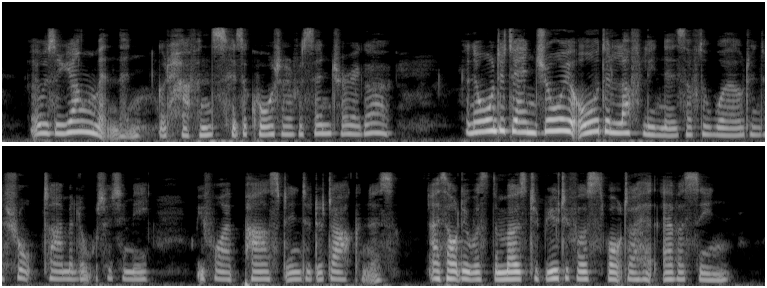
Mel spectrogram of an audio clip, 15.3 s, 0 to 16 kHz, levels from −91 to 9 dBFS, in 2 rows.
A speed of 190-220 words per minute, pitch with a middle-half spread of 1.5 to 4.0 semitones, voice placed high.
Yes: average, 200 wpm; average, 3.6 semitones; high, 200 Hz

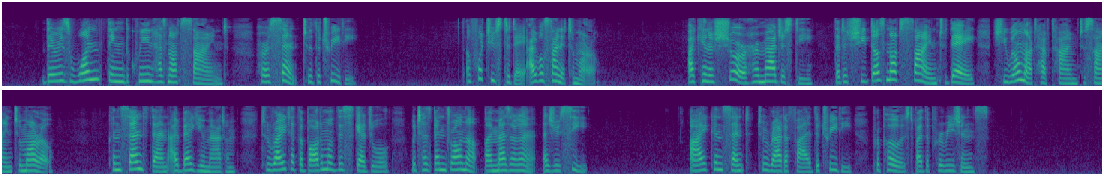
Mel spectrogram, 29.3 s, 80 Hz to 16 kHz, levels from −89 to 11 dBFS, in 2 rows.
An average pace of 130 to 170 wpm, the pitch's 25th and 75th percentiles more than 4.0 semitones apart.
Yes: average, 165 wpm; average, 4.5 semitones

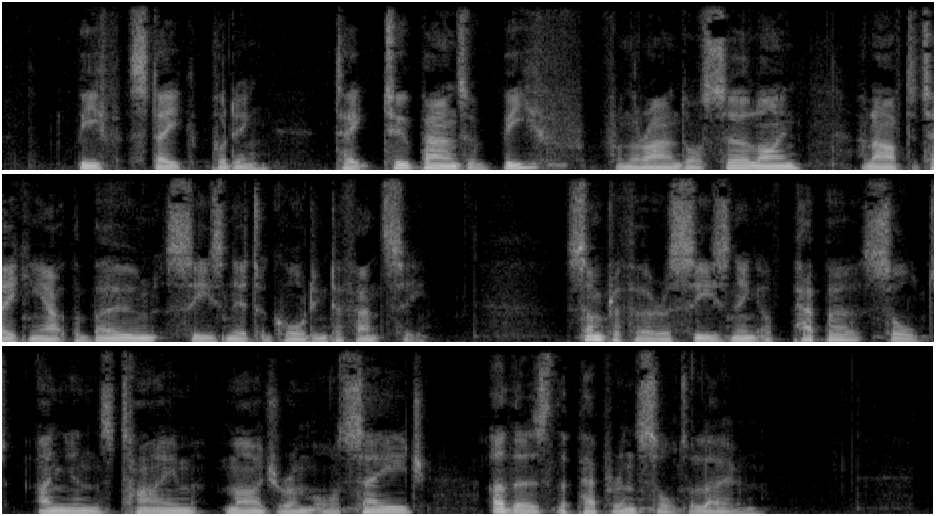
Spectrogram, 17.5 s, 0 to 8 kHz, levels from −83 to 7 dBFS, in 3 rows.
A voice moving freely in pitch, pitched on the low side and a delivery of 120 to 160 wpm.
Yes: wide, 5.7 semitones; very low, 90 Hz; average, 145 wpm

